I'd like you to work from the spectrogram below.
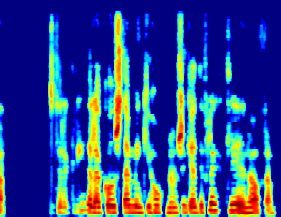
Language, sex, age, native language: Icelandic, female, 40-49, Icelandic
